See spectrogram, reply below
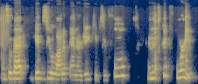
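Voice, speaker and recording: Female instructor, high mellow voice, chatty live cooking demo over video call. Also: expressive, a little fast, a little hiss or hum. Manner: chatty, reassuring, repeats herself. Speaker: enrichment instructor. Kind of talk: live online cooking demonstration.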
